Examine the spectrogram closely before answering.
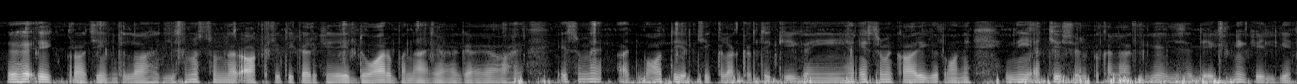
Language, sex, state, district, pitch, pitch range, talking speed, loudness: Hindi, male, Rajasthan, Nagaur, 100 Hz, 95-115 Hz, 160 wpm, -22 LUFS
